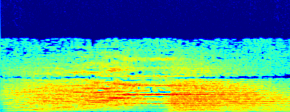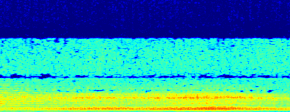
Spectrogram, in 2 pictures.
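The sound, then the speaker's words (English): A jeep's engine roars as it is driven fast through traffic in the Mexican capital, a radio-drama effect: a loud, continuous motor drone that swells and eases in long waves, with no voices over it. “The jeep driver was a young Mexican boy who'd been brought up in the best and wildest chauffeuring traditions of the capital. He knew only one way to drive, with both accelerator and horn wide open.”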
